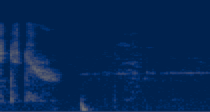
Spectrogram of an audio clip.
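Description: Near silence: room tone, with a faint breathy whisper-like sound at the start and a soft low thump a little under a second in.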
